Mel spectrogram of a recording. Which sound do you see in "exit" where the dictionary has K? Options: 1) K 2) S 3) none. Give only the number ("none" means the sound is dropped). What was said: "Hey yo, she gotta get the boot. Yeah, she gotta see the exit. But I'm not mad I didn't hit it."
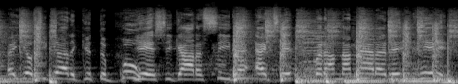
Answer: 1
